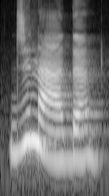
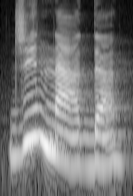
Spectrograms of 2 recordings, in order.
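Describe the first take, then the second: First: It is said at natural speed. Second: It is said very slowly. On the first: "2 vezes mais naturalmente" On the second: "uma vez bem devagar"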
